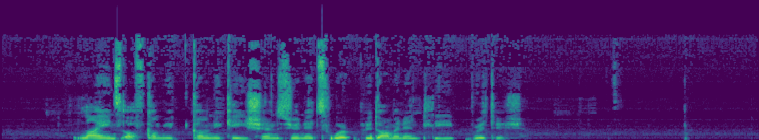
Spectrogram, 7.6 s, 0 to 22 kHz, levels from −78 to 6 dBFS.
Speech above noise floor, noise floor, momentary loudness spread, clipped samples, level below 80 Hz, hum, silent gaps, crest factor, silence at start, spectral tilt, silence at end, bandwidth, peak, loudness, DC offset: 41 dB; -57 dBFS; 12 LU; under 0.1%; -68 dBFS; none; none; 18 dB; 0.8 s; -1 dB/octave; 1.45 s; 17 kHz; 0 dBFS; -16 LUFS; under 0.1%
